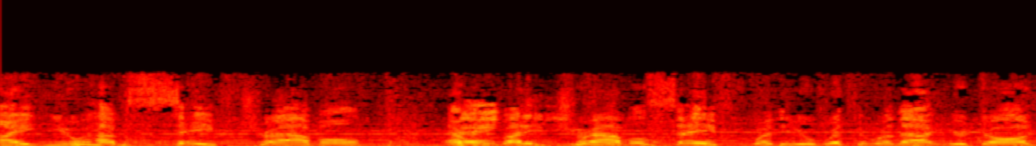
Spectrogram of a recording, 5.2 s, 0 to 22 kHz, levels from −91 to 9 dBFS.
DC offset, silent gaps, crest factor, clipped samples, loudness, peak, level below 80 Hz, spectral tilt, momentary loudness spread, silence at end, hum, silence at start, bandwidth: under 0.1%; none; 18 dB; under 0.1%; -29 LUFS; -12 dBFS; -50 dBFS; -3 dB/octave; 5 LU; 0 s; none; 0 s; 11.5 kHz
